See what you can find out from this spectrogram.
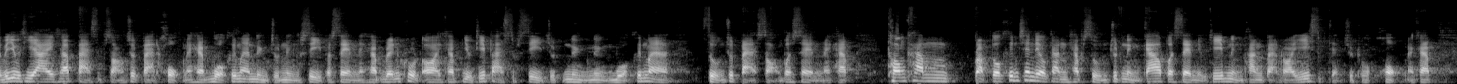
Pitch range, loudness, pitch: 105-145 Hz, -18 LUFS, 125 Hz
